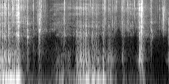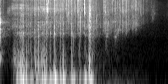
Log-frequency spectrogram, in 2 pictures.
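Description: A solid white bar of soap is shaved with a metal blade, its shavings falling away in a scraping action. Dense, crunchy, tearing scrapes come in quick strokes with bright, crisp texture and a low thudding undertone, then fade to quiet at the end.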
